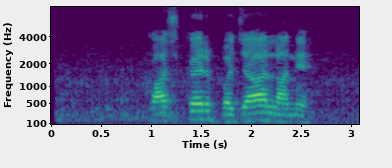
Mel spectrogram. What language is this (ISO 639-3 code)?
urd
